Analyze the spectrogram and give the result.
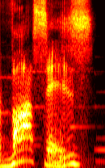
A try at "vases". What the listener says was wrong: See, look, if it's pronounced Voss, Vosses doesn't sound right. It's vases. So people who say Voss, you're wrong.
